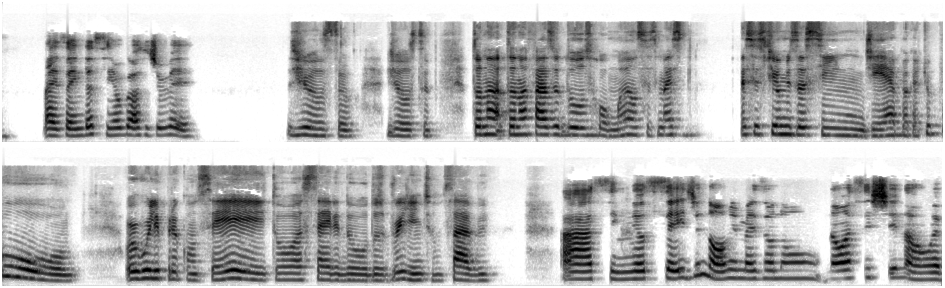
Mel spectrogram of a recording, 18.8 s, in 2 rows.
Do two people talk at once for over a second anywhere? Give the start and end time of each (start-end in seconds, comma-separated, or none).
none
